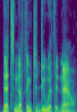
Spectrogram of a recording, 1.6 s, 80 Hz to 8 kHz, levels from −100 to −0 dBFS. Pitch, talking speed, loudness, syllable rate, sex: 95 Hz, 270 wpm, -19 LUFS, 5.5 syllables/s, male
